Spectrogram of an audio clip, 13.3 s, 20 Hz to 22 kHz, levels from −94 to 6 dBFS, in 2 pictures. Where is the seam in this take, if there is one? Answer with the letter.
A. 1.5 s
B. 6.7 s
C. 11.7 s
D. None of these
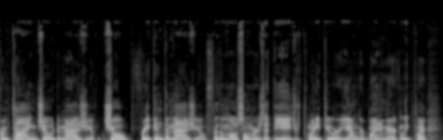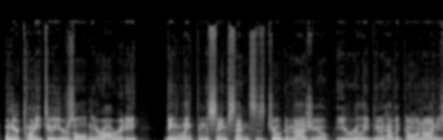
C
